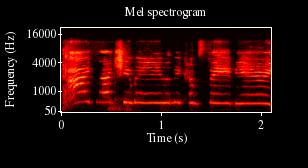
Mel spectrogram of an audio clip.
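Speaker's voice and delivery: high, sing-song hero voice; playful swoop-in rescue; mock rescuer. Owner coming to save her dog from the goat, playful high voice. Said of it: "And I'm like".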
